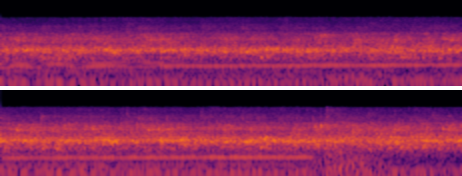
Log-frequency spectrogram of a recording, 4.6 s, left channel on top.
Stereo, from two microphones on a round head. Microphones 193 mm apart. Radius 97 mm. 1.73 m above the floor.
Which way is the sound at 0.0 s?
45° right (ahead or behind).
